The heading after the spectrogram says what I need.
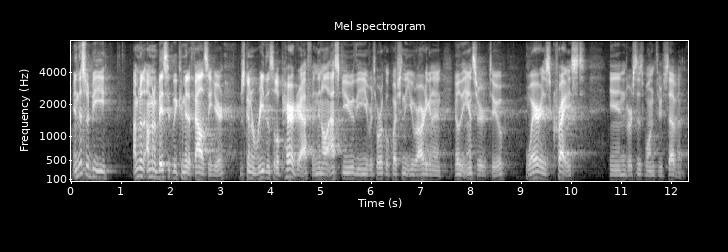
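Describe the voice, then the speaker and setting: A man's voice: on the low side, a little fast, pushed and bright. A man preaching an expository sermon to a congregation, emphatic and given to self-deprecating asides. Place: church hall with an audience. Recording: long hall reverb.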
